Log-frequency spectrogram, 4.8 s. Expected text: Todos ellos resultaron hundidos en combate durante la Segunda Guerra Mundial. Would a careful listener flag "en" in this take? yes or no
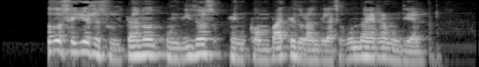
no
